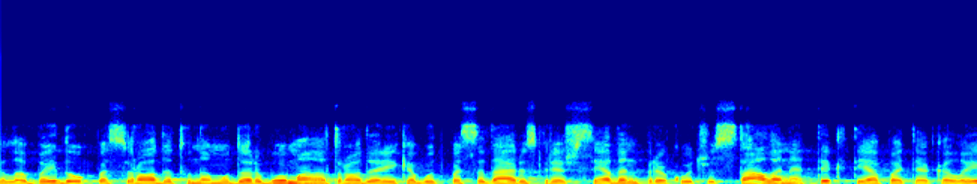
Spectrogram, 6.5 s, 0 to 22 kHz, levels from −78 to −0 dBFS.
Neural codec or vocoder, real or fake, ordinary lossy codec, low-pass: none; real; Opus, 24 kbps; 7.2 kHz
